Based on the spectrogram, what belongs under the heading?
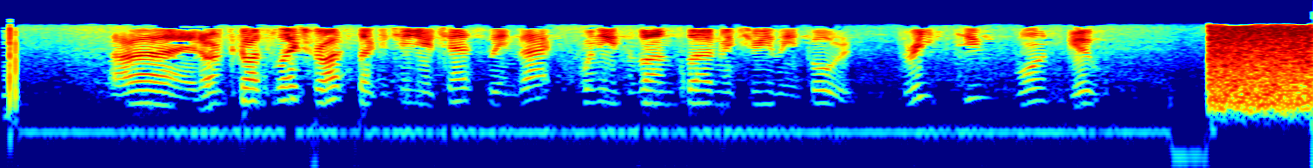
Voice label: Family Radio Service (FRS)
